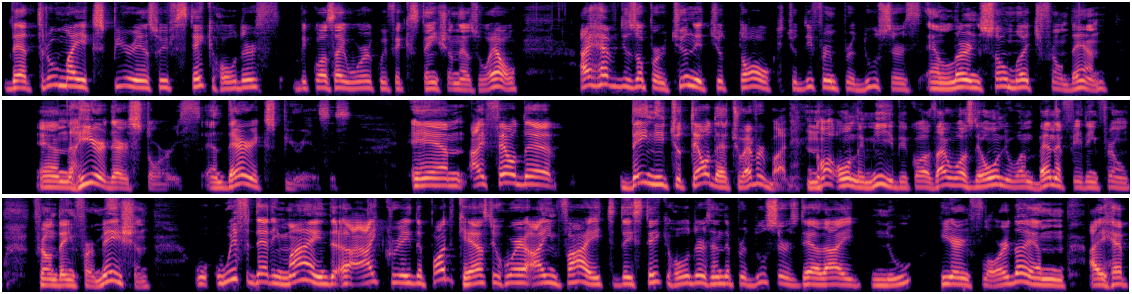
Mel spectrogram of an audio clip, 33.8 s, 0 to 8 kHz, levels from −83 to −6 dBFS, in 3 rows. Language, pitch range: English, 150-195 Hz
